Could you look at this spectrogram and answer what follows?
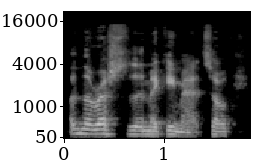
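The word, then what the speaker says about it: MICIMATT: Instead of the MIC, instead of the military-industrial complex, we have what I call the Mickey Mat, okay? You can remember it. It sort of rhymes with Mickey Mouse, but it's much more serious, okay?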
